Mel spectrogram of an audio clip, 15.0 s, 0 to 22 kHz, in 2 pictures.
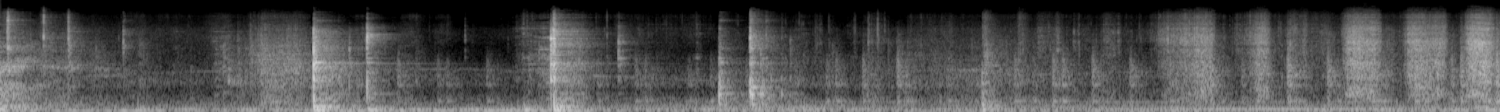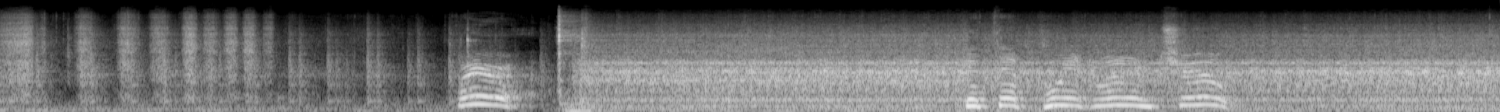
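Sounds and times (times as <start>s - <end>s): metal scraping on metal: 5.0s - 9.4s.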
